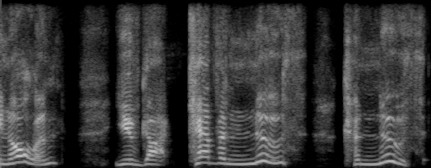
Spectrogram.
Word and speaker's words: Knuth: Knuth is how I've heard his name pronounced, Knuth, all of which I've done videos about.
